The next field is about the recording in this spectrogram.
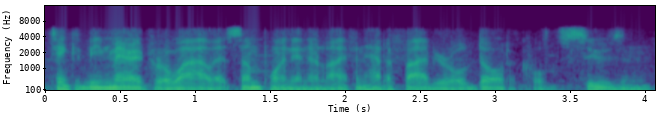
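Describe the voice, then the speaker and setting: An actor playing a wistful man who recalls his youth in measured, literary first-person dramatic narration. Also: sits low, steady tone, slight background noise. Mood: wistful, reflective. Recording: dull lo-fi audio with music. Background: music.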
